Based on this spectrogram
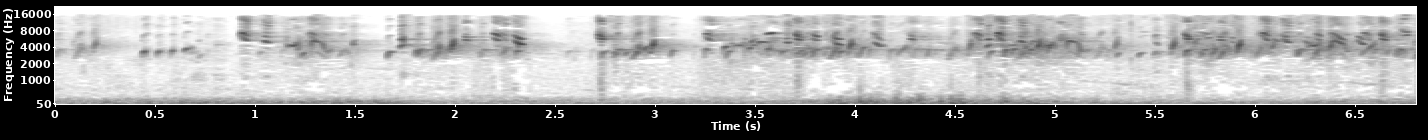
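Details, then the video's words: Goldfinch song in rambling twittering bursts, high tinkling and buzzy notes separated by short gaps, with a soft low-pitched background murmur throughout. "The Captivating Call of Goldfinches"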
